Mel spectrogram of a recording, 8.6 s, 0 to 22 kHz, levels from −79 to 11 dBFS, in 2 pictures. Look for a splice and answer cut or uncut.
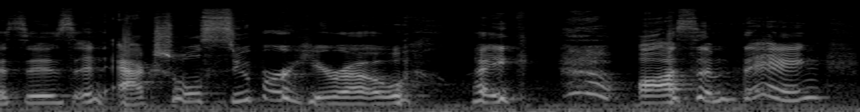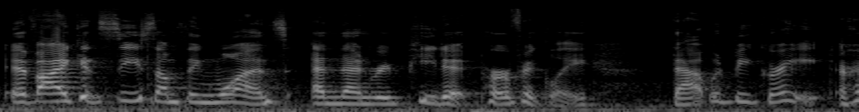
uncut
